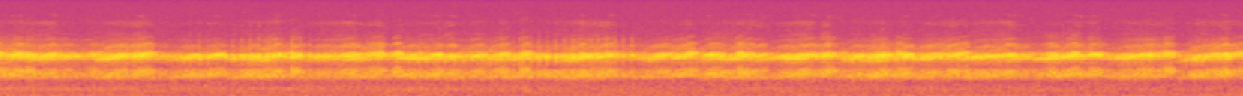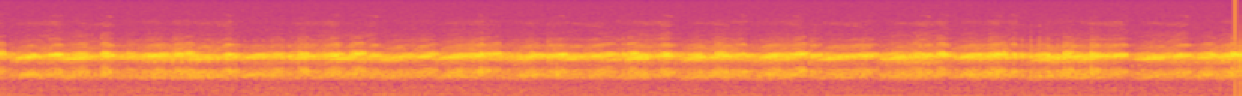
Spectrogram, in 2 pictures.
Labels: Are these animals outside?
yes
